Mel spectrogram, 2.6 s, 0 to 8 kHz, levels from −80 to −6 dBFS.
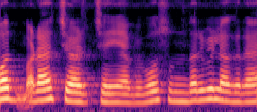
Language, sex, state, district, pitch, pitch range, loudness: Hindi, female, Haryana, Rohtak, 210 Hz, 195-225 Hz, -17 LUFS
